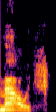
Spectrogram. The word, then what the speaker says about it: Maui: That's how you say it, Maui, Hawaii, the island of Hawaii that went through that wildfire.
